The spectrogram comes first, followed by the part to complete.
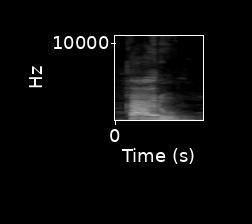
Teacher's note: é TEP porque é um tapa que a língua dá, né, no palato, no caso na região ali alveolar, ou palatal também, né?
